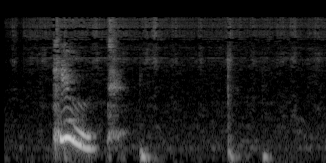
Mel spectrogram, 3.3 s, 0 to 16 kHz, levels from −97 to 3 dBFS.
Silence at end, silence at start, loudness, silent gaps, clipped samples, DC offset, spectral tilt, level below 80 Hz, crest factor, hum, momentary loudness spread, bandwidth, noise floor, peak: 0.6 s; 0.55 s; -29 LUFS; none; under 0.1%; under 0.1%; -5.5 dB/octave; -62 dBFS; 18 dB; none; 23 LU; 11.5 kHz; -66 dBFS; -16 dBFS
